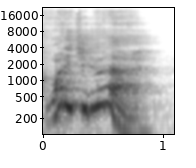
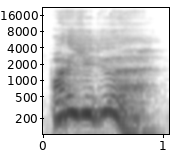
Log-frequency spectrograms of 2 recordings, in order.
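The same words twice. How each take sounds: First: Sharp, high, accusing why; snapped accusing question; harsh accusing tone. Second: Smooth gentle question. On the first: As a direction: demand it like an accusation. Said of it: "look at the tonality". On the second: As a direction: ask it gently, inviting an answer. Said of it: "a little smoothness, a little gentleness". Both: Shown as a demonstration.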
